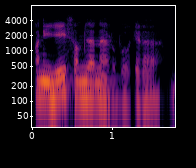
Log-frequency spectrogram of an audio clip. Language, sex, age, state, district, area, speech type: Nepali, male, 30-45, West Bengal, Darjeeling, rural, spontaneous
